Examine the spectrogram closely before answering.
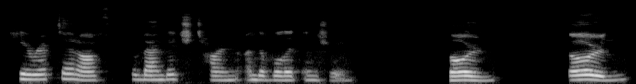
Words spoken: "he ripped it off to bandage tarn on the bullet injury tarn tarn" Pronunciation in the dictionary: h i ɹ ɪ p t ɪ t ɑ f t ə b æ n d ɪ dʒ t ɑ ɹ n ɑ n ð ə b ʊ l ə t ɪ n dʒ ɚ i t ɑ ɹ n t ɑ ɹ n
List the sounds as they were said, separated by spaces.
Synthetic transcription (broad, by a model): h i ɹ ɪ p t ɪ t ɑ f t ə b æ n d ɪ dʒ t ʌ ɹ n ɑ n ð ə b ʊ l ə t ɪ n dʒ ɚ i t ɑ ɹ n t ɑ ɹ n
